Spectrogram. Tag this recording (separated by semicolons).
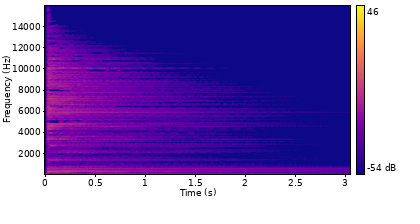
crash; cymbal; drums; e; funk; heavy; hit; live; metal; ride; rock; splash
